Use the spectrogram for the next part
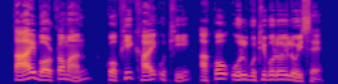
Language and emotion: Assamese, neutral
